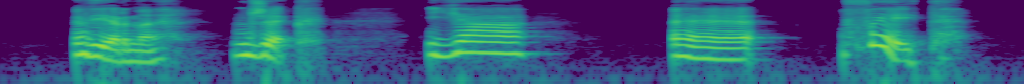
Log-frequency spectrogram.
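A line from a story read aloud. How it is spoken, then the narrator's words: Stammering embarrassed mumble. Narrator (Russian): Заикаясь, пробормотала я, заливаясь румянцем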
